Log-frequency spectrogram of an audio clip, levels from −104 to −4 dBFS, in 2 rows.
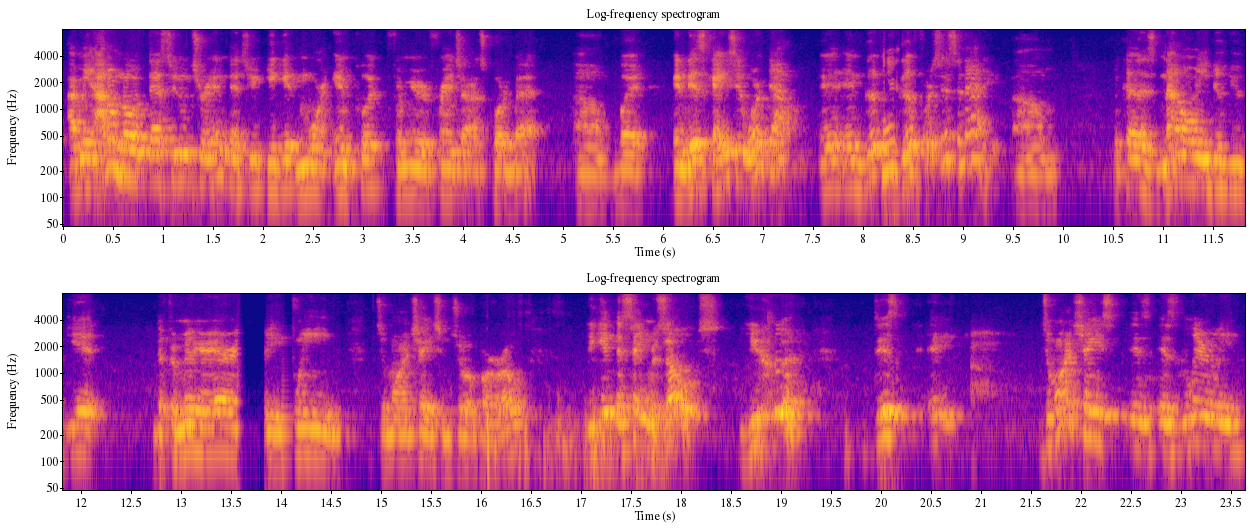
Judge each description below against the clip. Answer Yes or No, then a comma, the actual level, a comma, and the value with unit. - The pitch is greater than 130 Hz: Yes, medium, 140 Hz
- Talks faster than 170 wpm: No, average, 160 wpm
